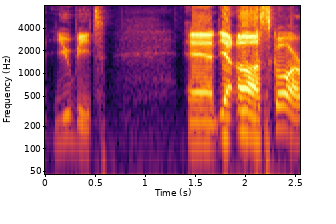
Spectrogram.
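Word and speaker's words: jubeat: And uh it's spelled J U B E A T, but the Ju is Jew or is U. So yeah, you beat and yeah, uh score, right?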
